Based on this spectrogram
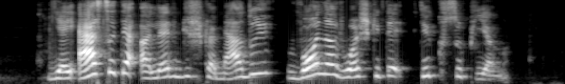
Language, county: Lithuanian, Vilnius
